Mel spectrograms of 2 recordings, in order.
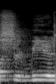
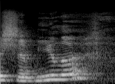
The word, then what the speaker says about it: Shamia: what did she do marlon's called shamia shamila and then now she means like stop saying my name with an l anywho porsche is seeing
